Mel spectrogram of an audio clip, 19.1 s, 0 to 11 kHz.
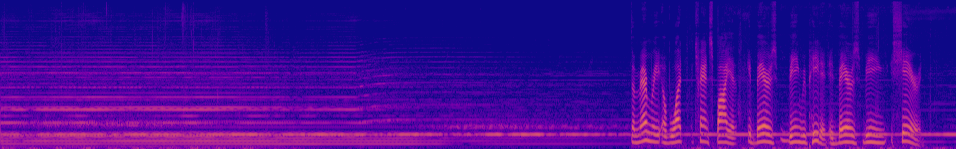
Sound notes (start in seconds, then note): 0.0 footsteps crunching; 5.7 solemn music continues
